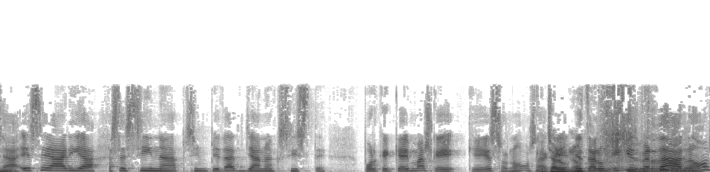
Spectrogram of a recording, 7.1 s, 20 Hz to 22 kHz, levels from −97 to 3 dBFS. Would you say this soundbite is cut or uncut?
cut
